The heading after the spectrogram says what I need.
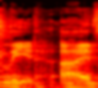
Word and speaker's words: Lied: It's Lied. It's German.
